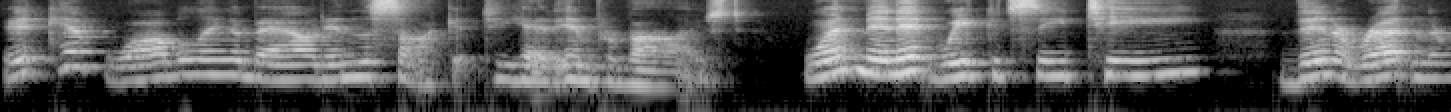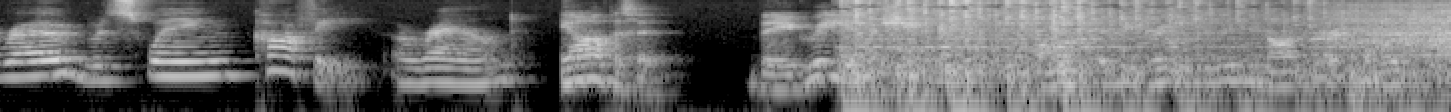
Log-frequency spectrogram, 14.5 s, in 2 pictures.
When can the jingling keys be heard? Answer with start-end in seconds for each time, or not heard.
not heard.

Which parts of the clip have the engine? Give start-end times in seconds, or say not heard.
11.4-14.4.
